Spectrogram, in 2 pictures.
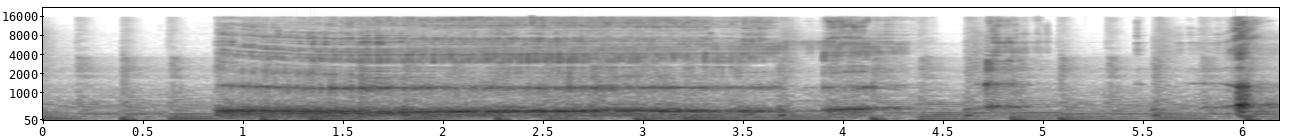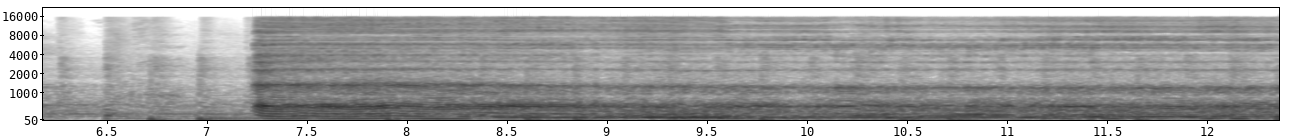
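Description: Long, loud, deep voiced belches with music playing in the background; deliberate burping.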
